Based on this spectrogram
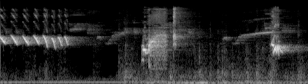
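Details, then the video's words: White-rumped shama singing to provoke other shamas; a quick trill of about ten evenly spaced notes, a pause, then two harsh scratchy calls. "MURAI BATU GACOR COCOK UNTUK MEMANCING MURAI SUPAYA RAJIN BUNYI AUTO NYAUT IKUTAN GACOR | SHAMA BIRD"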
